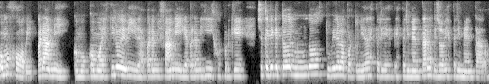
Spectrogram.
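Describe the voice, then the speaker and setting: The speaker talks at a fairly quick pace with fairly even intonation. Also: woman, medium pitch for a woman, hardly any pauses. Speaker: teacher of Chinese herbal medicine. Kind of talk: online course presentation talk. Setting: video call. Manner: fast.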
